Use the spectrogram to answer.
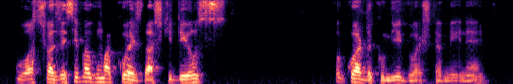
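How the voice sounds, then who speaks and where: An ordinary speaking voice is heard against a quiet background. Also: man. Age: 60s. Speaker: elderly audience member. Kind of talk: audience question.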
